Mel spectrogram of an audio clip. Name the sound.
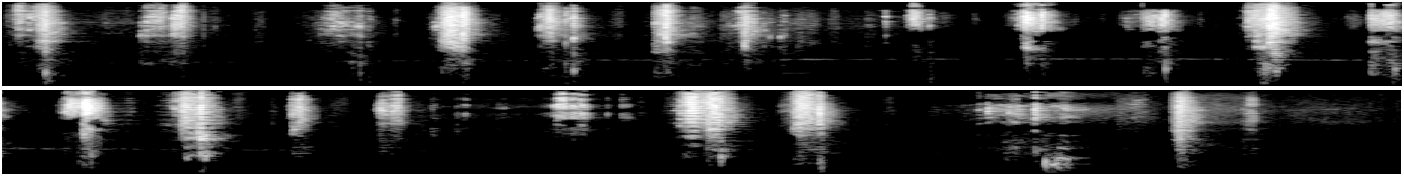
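shuffling and drawing tarot cards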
